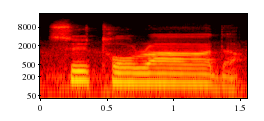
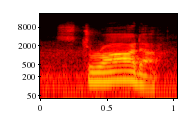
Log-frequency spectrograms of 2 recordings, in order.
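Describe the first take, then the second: First: Slow "Sutorada", syllable by syllable; sounding out Japanese. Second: Said in the usual way. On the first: Real, not acted. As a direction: sound out Sutorada with extra vowels, su-to-ra-da. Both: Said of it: "not very good at reading Japanese".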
